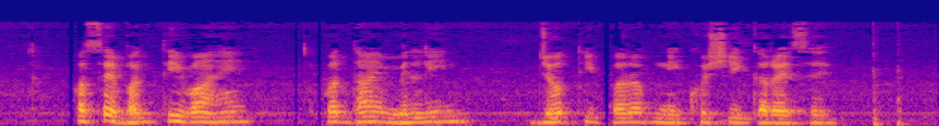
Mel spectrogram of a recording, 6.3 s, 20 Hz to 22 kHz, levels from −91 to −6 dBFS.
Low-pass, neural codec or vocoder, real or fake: 10.8 kHz; vocoder, 48 kHz, 128 mel bands, Vocos; fake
